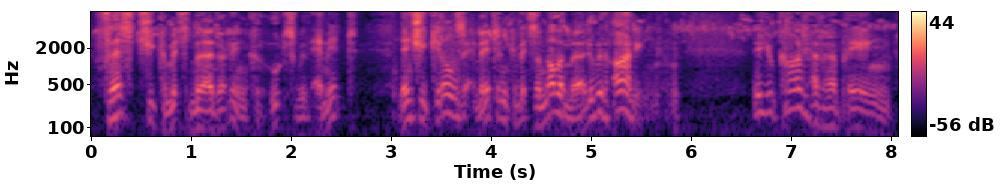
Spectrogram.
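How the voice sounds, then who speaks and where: An actor playing a blunt British detective who reasons emphatically in a radio mystery drama. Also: male voice, medium pitch, big pitch swings, a bit bright, a little hiss or hum. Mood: emphatic, argumentative. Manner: emphatic, argumentative, deliberate.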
